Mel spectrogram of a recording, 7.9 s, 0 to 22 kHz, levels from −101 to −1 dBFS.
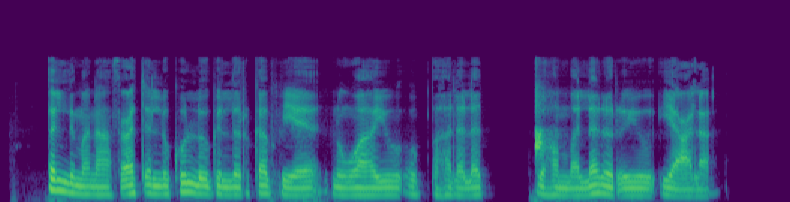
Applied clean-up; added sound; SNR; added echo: neural mask model DeepFilterNet 3.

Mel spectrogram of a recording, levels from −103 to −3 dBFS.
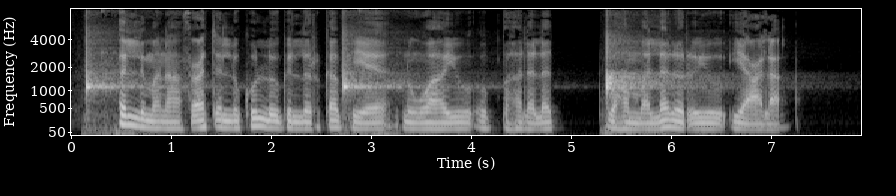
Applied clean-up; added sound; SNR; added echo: none; Raindrop / Drip; 5 dB; none.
